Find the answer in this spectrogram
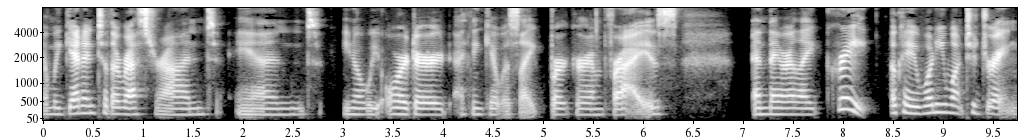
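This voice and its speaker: With a Midwestern US accent, a woman speaks at a fairly slow pace on a very clean recording with a silent background. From Medellin, Colombia, then Minnesota. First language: Spanish. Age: 30s. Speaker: podcast host, mentor. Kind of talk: solo podcast monologue, personal storytelling. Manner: warm, animated, conversational.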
